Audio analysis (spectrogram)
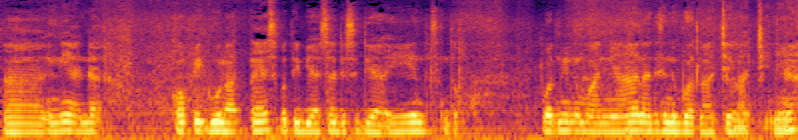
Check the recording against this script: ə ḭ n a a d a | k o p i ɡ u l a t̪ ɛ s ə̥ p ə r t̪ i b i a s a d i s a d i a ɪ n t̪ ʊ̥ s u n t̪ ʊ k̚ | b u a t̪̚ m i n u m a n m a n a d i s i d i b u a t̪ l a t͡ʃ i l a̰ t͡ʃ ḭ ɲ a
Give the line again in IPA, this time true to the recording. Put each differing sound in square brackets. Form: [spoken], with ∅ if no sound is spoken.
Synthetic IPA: ə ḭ n [i] a d a | k o p i ɡ u l a t̪ ɛ s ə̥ p ə r t̪ i b i a s a d i s [ə] d i a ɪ n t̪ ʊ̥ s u n t̪ ʊ k̚ | b u a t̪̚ m i n u m a n [ɲ] a n a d i s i [n] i b u a t̪ l a t͡ʃ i l a̰ t͡ʃ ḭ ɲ a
